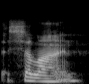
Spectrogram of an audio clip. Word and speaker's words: Shalon: Shalon, Shalon. Like Chanel.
